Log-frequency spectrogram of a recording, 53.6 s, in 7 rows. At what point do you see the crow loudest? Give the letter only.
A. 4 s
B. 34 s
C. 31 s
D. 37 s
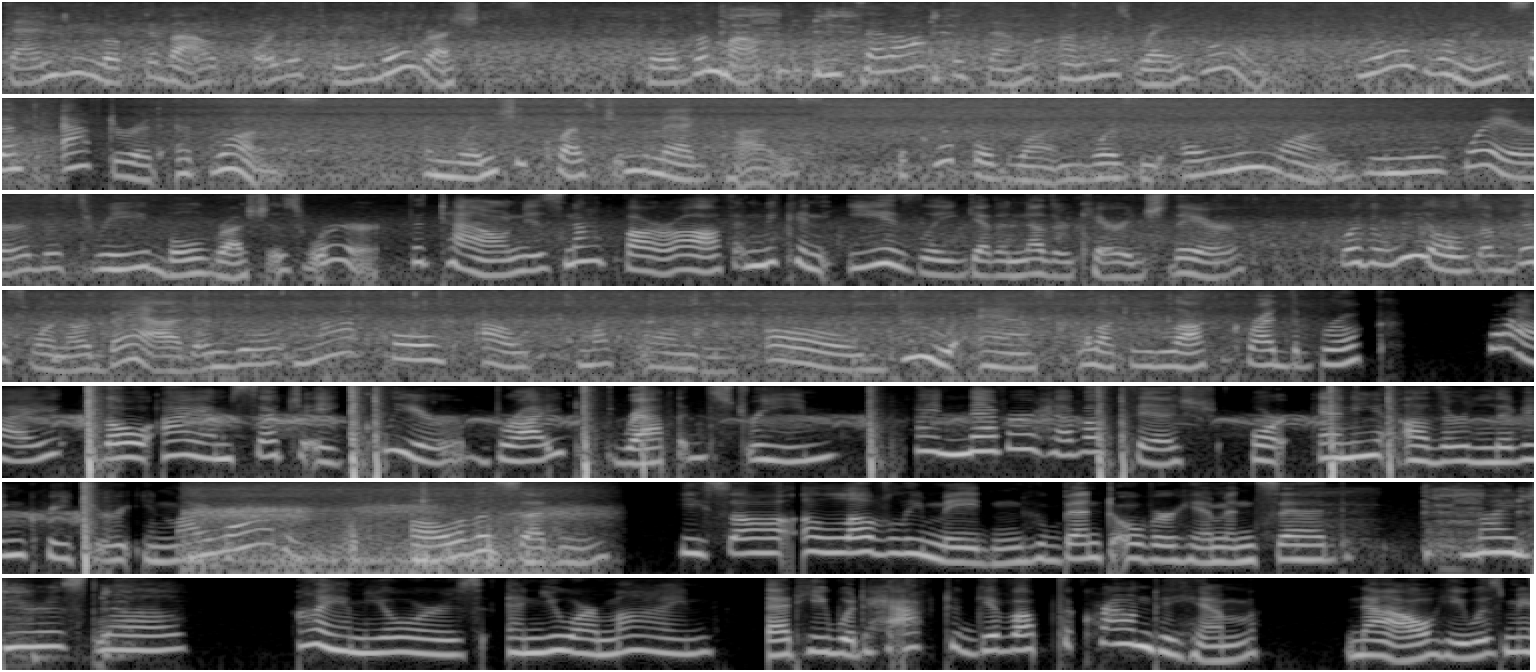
C.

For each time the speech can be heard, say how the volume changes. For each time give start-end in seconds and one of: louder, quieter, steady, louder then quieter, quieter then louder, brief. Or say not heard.
0.0-53.5 steady.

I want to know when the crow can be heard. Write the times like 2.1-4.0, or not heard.
30.8-41.3.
